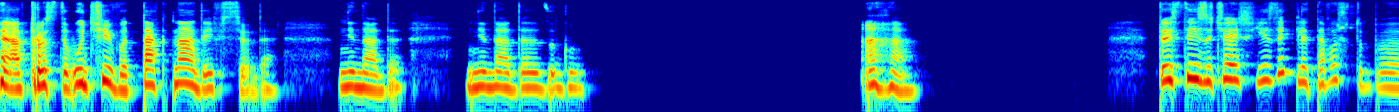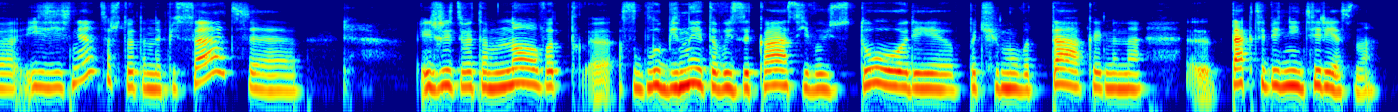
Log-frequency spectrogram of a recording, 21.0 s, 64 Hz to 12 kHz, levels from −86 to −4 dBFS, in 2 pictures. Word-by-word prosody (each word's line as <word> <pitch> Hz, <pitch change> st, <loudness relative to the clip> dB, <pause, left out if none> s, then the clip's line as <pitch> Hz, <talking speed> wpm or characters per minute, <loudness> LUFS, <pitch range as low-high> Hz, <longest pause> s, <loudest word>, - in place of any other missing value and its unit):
А, 190 Hz, 0 st, +9 dB
просто 220 Hz, 0 st, +4 dB
учи, 240 Hz, +4 st, +5 dB
вот 180 Hz, -3 st, -2 dB
так 235 Hz, 0 st, +4 dB
надо 240 Hz, -7 st, +5 dB
и -, -, +1 dB
всё, 190 Hz, -, -9 dB
да. 180 Hz, +1 st, -12 dB, 0.4 s
Не 210 Hz, +1 st, +2 dB
надо. 200 Hz, +1 st, -1 dB, 0.5 s
Не 210 Hz, +1 st, +2 dB
надо 200 Hz, -1 st, 0 dB
згу 195 Hz, +1 st, -7 dB, 2.1 s
Ага. 195 Hz, -6 st, -1 dB, 1.8 s
То 275 Hz, -, +5 dB
есть 280 Hz, 0 st, +5 dB
ты 310 Hz, -1 st, +9 dB
изучаешь 290 Hz, +2 st, +3 dB
язык 295 Hz, +9 st, -2 dB
для 260 Hz, -, -1 dB
того, 245 Hz, +5 st, -5 dB
чтобы 200 Hz, -7 st, -8 dB
изъясняться, 210 Hz, -, -6 dB
что-то 210 Hz, -7 st, -6 dB
написать, 200 Hz, -, -2 dB
э, 175 Hz, -2 st, -7 dB, 0.9 s
и 200 Hz, -, 0 dB
жить 215 Hz, +1 st, -1 dB
в -, -, 0 dB
этом, 205 Hz, 0 st, 0 dB
но 245 Hz, +1 st, +2 dB
вот, 215 Hz, 0 st, -4 dB
э, -, -, -9 dB
с -, -, -16 dB
глубины 210 Hz, +3 st, +3 dB
этого 205 Hz, -2 st, -1 dB
языка, 205 Hz, +4 st, +1 dB
с 225 Hz, -, -13 dB
его 190 Hz, -2 st, -3 dB
истории, 195 Hz, -1 st, 0 dB
почему 200 Hz, -1 st, -2 dB
вот 185 Hz, 0 st, -9 dB
так 225 Hz, -3 st, +1 dB
именно, 195 Hz, -1 st, -2 dB, 0.3 s
э, -, -, -9 dB
так 245 Hz, 0 st, +5 dB
тебе 230 Hz, -2 st, -2 dB
не 220 Hz, 0 st, +4 dB
интересно? 180 Hz, -5 st, -2 dB
205 Hz, 145 wpm, -23 LUFS, 195-230 Hz, 2.1 s, А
